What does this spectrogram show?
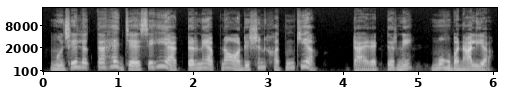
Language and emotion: Hindi, disgusted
